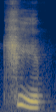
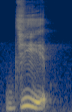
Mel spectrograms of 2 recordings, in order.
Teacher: Affricate. If you combine a brief stopping of the airstream with an obstructed release which causes some friction, you will be able to produce the sounds ch and j.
